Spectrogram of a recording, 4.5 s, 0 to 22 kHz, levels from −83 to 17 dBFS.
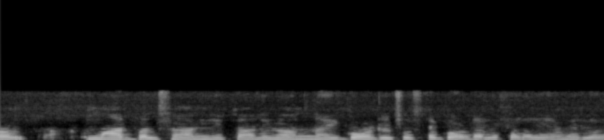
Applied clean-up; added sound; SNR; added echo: neural mask model Resemble Enhance denoiser.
